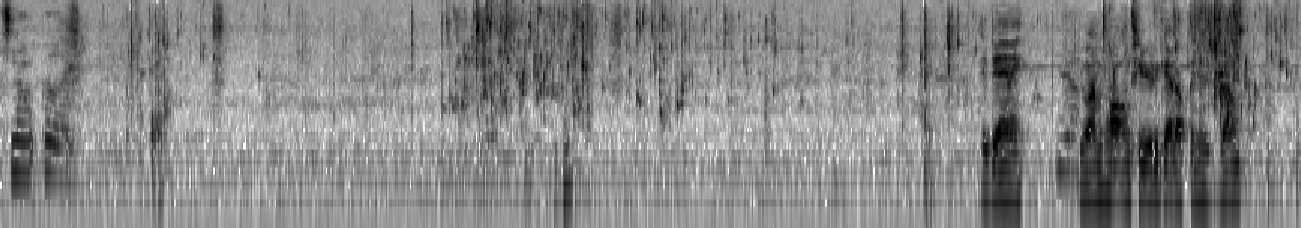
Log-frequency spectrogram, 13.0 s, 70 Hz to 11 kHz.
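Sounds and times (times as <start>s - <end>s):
running water hissing: 0.6s - 13.0s
water splashing: 1.2s - 2.3s, 4.4s - 13.0s.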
